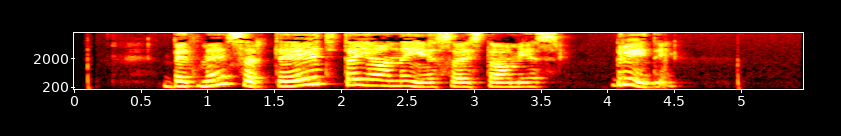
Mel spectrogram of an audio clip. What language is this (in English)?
Latvian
